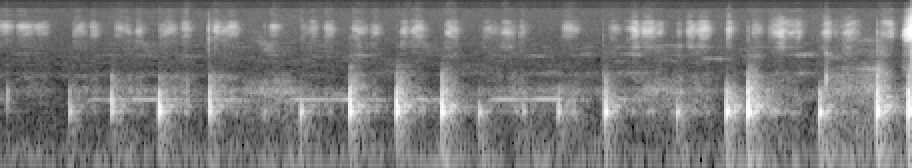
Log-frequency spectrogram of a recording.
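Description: Chalk or marker tapping and scratching on a board as physics equations for electric current are written out, a steady run of sharp ticks and short strokes, close and clear with no talking.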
